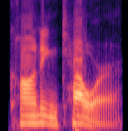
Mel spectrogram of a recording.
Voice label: "conning tower", American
